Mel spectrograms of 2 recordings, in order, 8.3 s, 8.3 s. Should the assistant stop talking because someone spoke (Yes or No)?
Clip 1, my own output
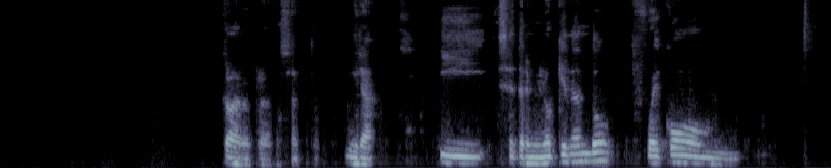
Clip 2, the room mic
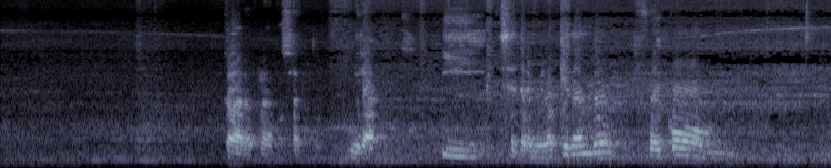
No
